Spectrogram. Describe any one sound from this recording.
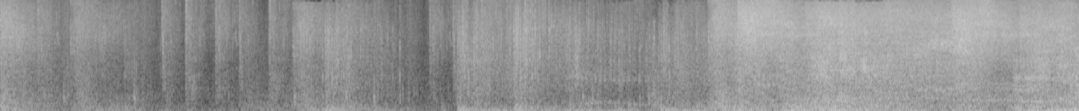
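Heavy armoured footsteps clank on a stone floor.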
